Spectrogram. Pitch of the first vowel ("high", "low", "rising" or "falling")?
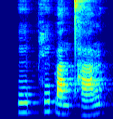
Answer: high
